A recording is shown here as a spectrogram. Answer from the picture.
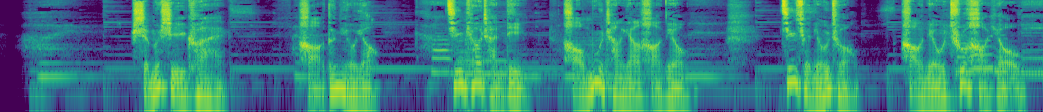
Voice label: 男 温暖; 男B3-磁性稳重; 质感磁性

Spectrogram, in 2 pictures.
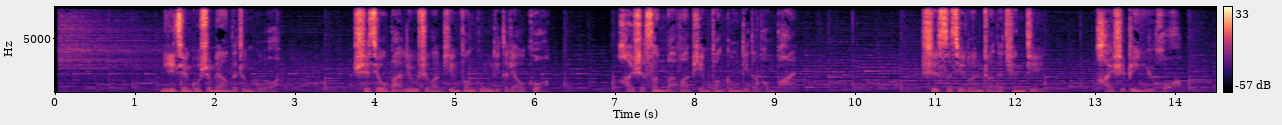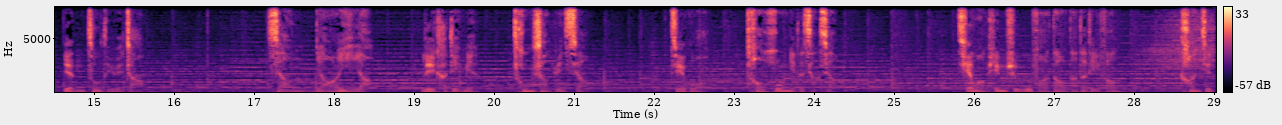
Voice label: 男 纪录片 大气讲述; 厚重有力 自然诉说; 航拍中国

